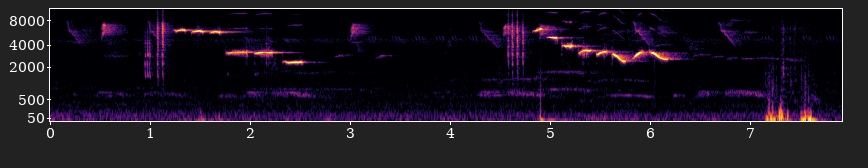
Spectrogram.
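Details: Fired-up Oriental magpie-robin calling out a rival: two bursts of rapid, bright whistles, each a tumbling run of descending notes about one second long, separated by a pause, then a low thump near the end.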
